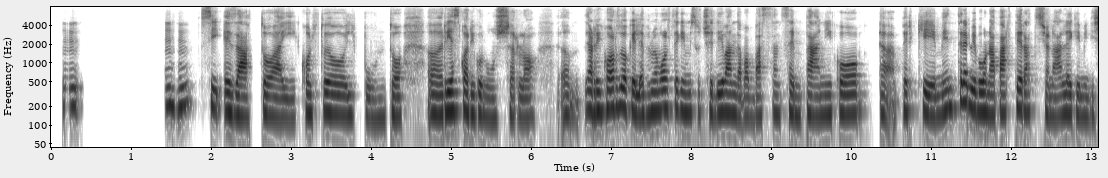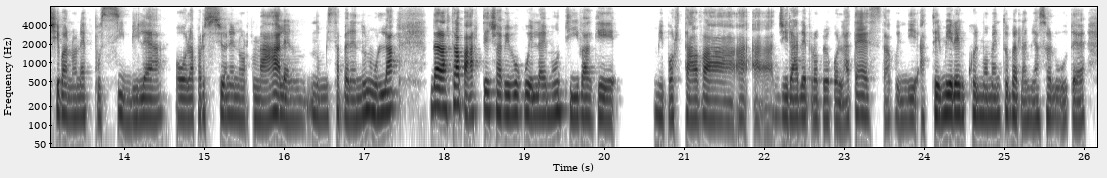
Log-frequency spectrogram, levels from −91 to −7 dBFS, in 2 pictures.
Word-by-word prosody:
Mh-mh. 200 0 -4 1.1
Mh-mh, 205 +2 -2
sì 190 -6 -1
esatto, 150 -2 +3
hai 130 -2 0
colto 160 -1 +1
il 150 +1 -4
punto, 140 0 -4 0.3
ehm, 155 -1 +2
riesco 170 +2 +4
a - - +6
riconoscerlo, 140 -2 -1 0.3
ehm, 155 - -5
ricordo 185 +3 +4
che 175 -2 +3
le 150 0 +2
prime 170 +2 +1
volte 180 0 +1
che 170 - 0
mi 160 - 0
succedeva 165 0 0
andavo 145 -3 +1
abbastanza 145 +3 -4
in 145 -1 -2
panico, 155 +2 +1
emh, 150 -2 -4
perché 165 -2 0
mentre 185 +9 +2
avevo 180 -6 +4
una 150 -2 +3
parte 160 +3 +3
razionale 155 -2 -1
che 150 - -2
mi 140 -1 -5
diceva 150 +2 0
non 140 -1 -5
è 140 +1 -5
possibile, 135 0 -2
ho 135 -1 0
la 135 +1 -2
pressione 145 +1 -2
normale 135 +1 +1
non 125 -1 -10
non 140 -3 -5
mi 135 - -7
sta - - -7
venendo 135 +2 -2
nulla, 170 +2 +3 0.4
dall'altra 200 +2 +8
parte 155 +1 +2
c'avevo 155 -2 +1
quella 145 -2 0
emotiva 145 -2 -1
che 130 -2 -3 0.4
mi 145 -3 -5
portava 125 -2 -1
a - - -5 0.3
a 145 - -11
girare 140 -1 0
proprio 130 -1 -5
con 120 - -4
la 120 +4 -4
testa, 145 -3 -3
quindi 130 -1 -6
a 135 - -9
temere 155 +1 +4
in 150 -1 +1
quel 150 -2 -2
momento 140 +1 -3
per 145 -2 -1
la 125 - -6
mia 130 +1 -5
salute, 130 -1 -5
150 Hz, 165 wpm, -24 LUFS, 140-160 Hz, 1.1 s, dall'altra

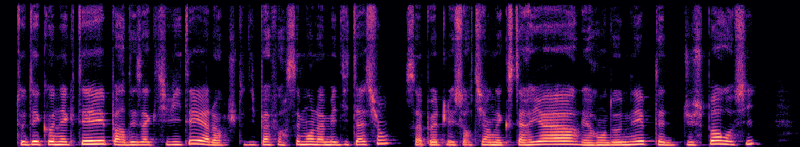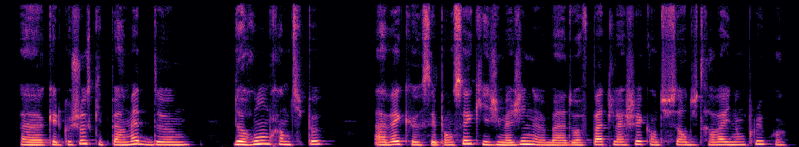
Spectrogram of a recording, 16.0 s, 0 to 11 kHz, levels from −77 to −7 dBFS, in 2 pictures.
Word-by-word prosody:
te 210 - -1
déconnecter 220 +4 +5
par 210 -6 -1
des 195 +1 0
activités. 205 +6 0
Alors, 180 -5 0
je - - -13
te 195 - -13
dis 195 -1 -8
pas 200 +1 -1
forcément 205 +3 0
la 200 -2 +1
méditation, 210 +8 -2
ça - - -5
peut 190 - -2
être 190 +2 -2
les 190 - -2
sorties 190 +2 -4
en 185 - +2
extérieur, 220 +5 +2
les 180 - -1
randonnées, 185 +5 +2
peut-être 185 -5 -4
du 190 -1 -3
sport 250 +8 +3
aussi, 235 +4 -3 0.6
heu, 185 -1 +2
quelque 200 +2 -3
chose 270 +4 -1
qui 225 -6 -7
te 205 - -27
permette 200 +2 +1
de, 205 - 0
hem, 195 +1 0 0.4
de 220 - +7
rompre 240 +4 +3
un 220 - +1
petit 210 - -8
peu 240 0 -2 0.4
avec, 215 +3 +1
heu, 190 - -1
ces 190 +1 -1
pensées 190 +9 0
qui, 220 -5 -2
j'imagine, 195 +4 +2
heu, 185 -2 -3
bah, 180 -1 -1
doivent 180 0 -4
pas 205 - +2
te 205 0 -8
lâcher 195 +4 -1
quand 200 -4 -5
tu - - -5
sors 195 -2 -3
du 190 0 -5
travail 195 0 -2
non 200 +1 -2
plus, 240 +2 -3
quoi. 190 -6 -10
200 Hz, 220 wpm, -20 LUFS, 190-225 Hz, 0.6 s, de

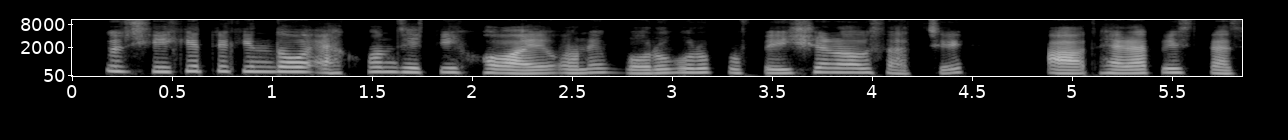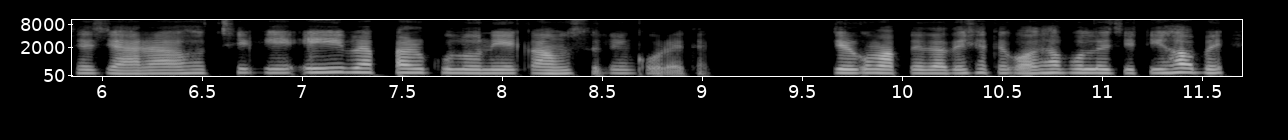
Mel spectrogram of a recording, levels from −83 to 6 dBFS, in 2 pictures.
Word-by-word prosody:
তো, 315 - -2 0.2
সেক্ষেত্রে 300 +2 -1
কিন্তু 285 -1 +2 0.3
এখন 270 +6 -4
যেটি 250 0 -2 0.2
হয়, 195 -4 +6 0.2
অনেক 220 +3 -2
বড়ো 195 +2 +1
বড়ো 235 0 +1
প্রফেশনালস 235 +3 0
আছে, 185 +3 -7 0.5
আ - - +9 0.2
থেরাপিস্ট 210 +3 +2
আছে, 180 +3 -7
যারা 175 +1 +2
হচ্ছে 205 +2 -8
গিয়ে 215 -1 -2 0.2
এই 245 - +3
ব্যাপারগুলো 225 -3 0
নিয়ে 195 0 +2
কাউন্সেলিং 190 +2 -2
করে - - -6
থাকে। - - -21 0.5
যেরকম 210 0 +2
আপনি 200 0 -6
তাদের 195 +1 -1
সাথে 210 -1 -5
কথা 215 +2 +2
বললে 210 0 +2
যেটি 200 +1 -4
হবে, 225 -4 +3
210 Hz, 160 wpm, -26 LUFS, 200-235 Hz, 0.5 s, আ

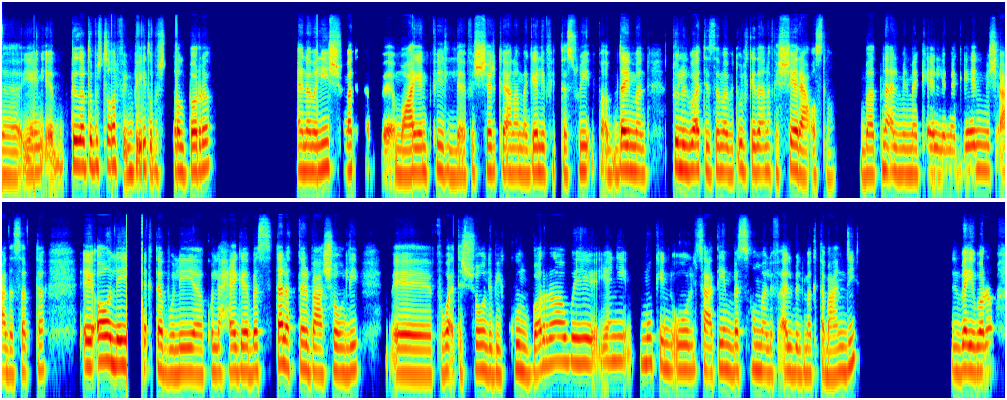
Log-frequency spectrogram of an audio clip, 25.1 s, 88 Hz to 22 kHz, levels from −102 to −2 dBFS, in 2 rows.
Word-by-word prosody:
يعني 175 +2 -2
اب 225 -1 -7
تقدَر 225 -1 +8
تقول 225 +1 +1
باشتغل 220 +1 +1
في - - -7
البيت 190 +2 0
وباشتغل 190 +1 -1
برَّه. 195 +4 +4 1.1
أنا 195 0 +2
ما 190 - +2
ليش 215 +3 +1
مكتب 195 0 -3
مُعيّن 180 +2 +2
في 195 +3 -4
ال 175 -3 -4
في 180 - -22
الشركة، 190 +1 0
أنا 180 0 -3
مجالي 185 +1 +1
في 180 - -22
التسويق، 190 +3 -4
فدايمًا 195 -2 +4 0.3
طول 215 -2 +4
الوقت 200 0 +3
زي 190 +1 -2
ما 190 -1 +1
بتقول 185 +3 -3
كده، 190 0 0
أنا 195 - -4
في 180 - -17
الشارع 195 +2 +3
أصلًا، 160 -1 -9 0.3
باتنقَّل 180 +2 -2
من 180 0 -4
مكان 180 +1 -1
لمكان، 190 +4 -1
مش 190 -1 -5
قاعدة 180 -1 -1
ثابتة، 185 +2 -5 0.5
أ 220 -1 +6
آه، 255 0 +8
ليّا 230 -1 +6 0.2
مكتب 195 -4 0
وليّا 180 0 0
كُل 185 +2 -5
حاجة، 185 +1 +1
بس 190 +1 -2
تلات 220 -3 +4
أرباع 190 -3 +2
شُغلي 185 +2 -2 0.4
آآ، 175 -1 +3
في 180 +2 -12
وقت 195 - 0
الشغل 190 +1 -2
بيكُون 180 +1 -3
برّه، 230 +7 +1
ويعني 245 +1 0
ممكن 235 -3 -2
نقول 200 0 -2
ساعتين 200 +1 -2
بس 195 +2 -3
هُم 195 -1 -2
اللي 180 -1 -6
في - - -14
قلْب 185 0 -1
المكتب 180 -1 -6
عندي. 190 +11 -3 1.2
الباقي 195 +1 +2
برَّه. 190 +3 +1
190 Hz, 165 wpm, -20 LUFS, 180-205 Hz, 1.2 s, تقدَر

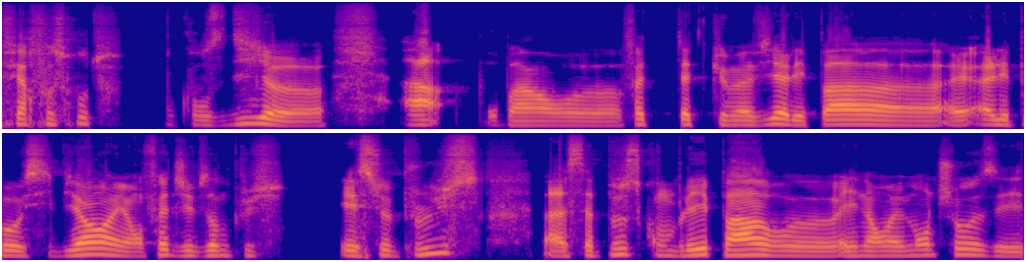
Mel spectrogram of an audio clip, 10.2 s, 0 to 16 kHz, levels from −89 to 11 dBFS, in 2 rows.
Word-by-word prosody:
faire - - -1
fausse - - -6
route. - - -10 0.2
Donc - - -29
on 130 - -9
se 125 -1 -11
dit, 170 +3 -1
heu: 115 -4 +2 0.4
«Ah! - - +4 0.2
Bon, - - -15
bah, 125 - 0
heu, 120 -1 -3
en 115 - -10
fait, 155 - -3
peut-être - - -1
que 140 - -6
ma 130 0 -1
vie 145 +5 -4
elle 155 - +5
est 130 - -2
pas 135 -3 +4
elle 130 - 0
elle 140 0 +4
est 140 - -2
pas 150 - -3
aussi 130 -1 -1
bien 165 +5 +5
et 140 - +1
en 125 - -1
fait, 160 +1 -2
j'ai 140 - -3
besoin 145 +2 -2
de - - -13
plus.» 145 -1 -10 0.3
Et 145 -1 +1
ce 145 +4 +1
plus, 175 - -3 0.3
heu, - - +5
ça - - -1
peut 170 0 -4
se - - -3
combler 145 +3 0
par, 155 -2 +5
heu, 130 -1 -3
énormément 135 +2 -2
de 155 - -13
choses 160 -5 -3
et 125 - -5
140 Hz, 280 wpm, -22 LUFS, 130-155 Hz, 0.4 s, elle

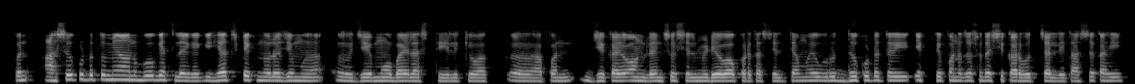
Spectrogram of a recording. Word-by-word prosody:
पण 195 0 0 0.3
असं 225 +6 +4
कुठं 225 -1 0
तुम्ही 215 -1 +4
अनुभव 205 -1 +4
घेतलाय 200 -4 +3
का? 165 - +2
की 175 - +2
ह्याच 190 +2 +3
टेक्नॉलॉजीमुळं 175 -3 +1 0.2
अं, 170 -2 -1
जे 165 +1 +2
मोबाईल 165 0 +1
असतील 155 -1 -4
किंवा 155 -1 -1 0.3
अ, 175 - 0 0.2
आपण 160 +2 -4 0.3
जे 165 - +1
काही 170 0 +4
ऑनलाईन 165 -2 +1
सोशल 165 -1 0
मीडिया 160 0 +3
वापरत 165 -1 +1
असेल 160 -1 -5
त्यामुळे 170 +1 -2
वृद्ध 175 0 -1
कुठेतरी 185 -1 0
एकटेपणाचा 175 -1 -2
सुद्धा 180 +1 0
शिकार 170 -2 +1
होत 160 0 -2
चाललेत 155 -2 -1
असं 155 +3 -3
काही? 170 -1 -1
170 Hz, 180 wpm, -28 LUFS, 165-180 Hz, 0.3 s, असं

